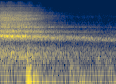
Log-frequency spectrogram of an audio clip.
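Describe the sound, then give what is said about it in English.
A deep breath in and out during a guided exercise session, a soft, airy rush of breath strongest at the start and fading away over a steady sustained tone. “take a deep, energizing breath. Inhale. And exhale.”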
